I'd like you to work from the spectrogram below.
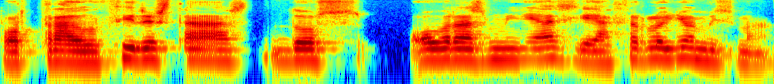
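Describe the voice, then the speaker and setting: Over a quiet background, a woman speaks with a Basque accent. Her voice is fairly low, with a dark, mellow tone and fairly even intonation. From Basque Country, Spain. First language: Basque (speaking Spanish). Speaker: poet. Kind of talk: interview conversation. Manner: hesitant, many fillers.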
